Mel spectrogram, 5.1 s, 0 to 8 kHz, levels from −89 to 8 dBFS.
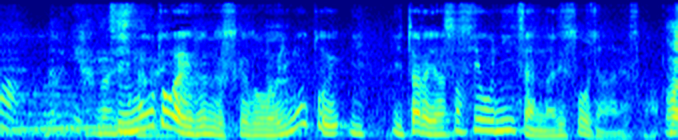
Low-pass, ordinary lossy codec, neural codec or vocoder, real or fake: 7.2 kHz; none; none; real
